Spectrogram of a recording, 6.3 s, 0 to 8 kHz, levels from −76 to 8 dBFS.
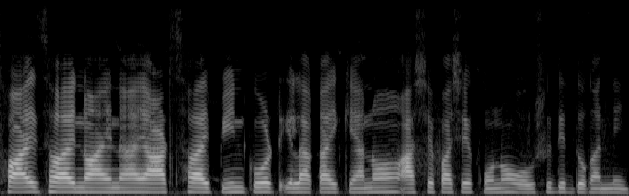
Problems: constant background noise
